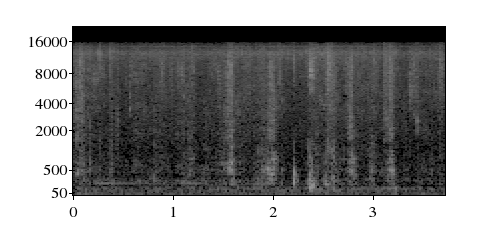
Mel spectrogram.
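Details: Sheep eating food, heard as quiet chewing with rapid, uneven crunches about two or three per second, a few sharper bites near the middle, against a low hum.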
